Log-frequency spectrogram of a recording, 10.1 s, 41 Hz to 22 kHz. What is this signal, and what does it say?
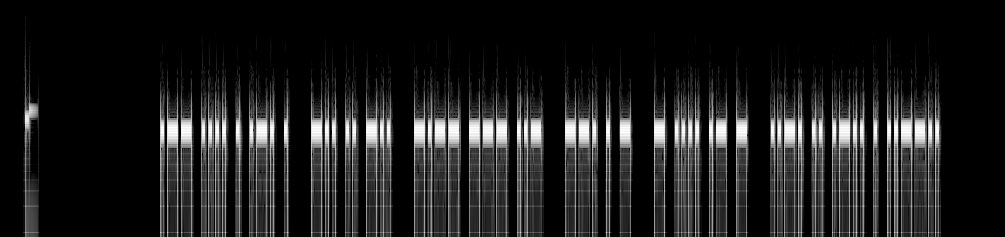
Morse code, heard as a keyed tone, about 34 wpm, 700 Hz. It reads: WHERE DID YOU GET THAT FILE?
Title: Sentences from Top 1200 Words 35wpm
